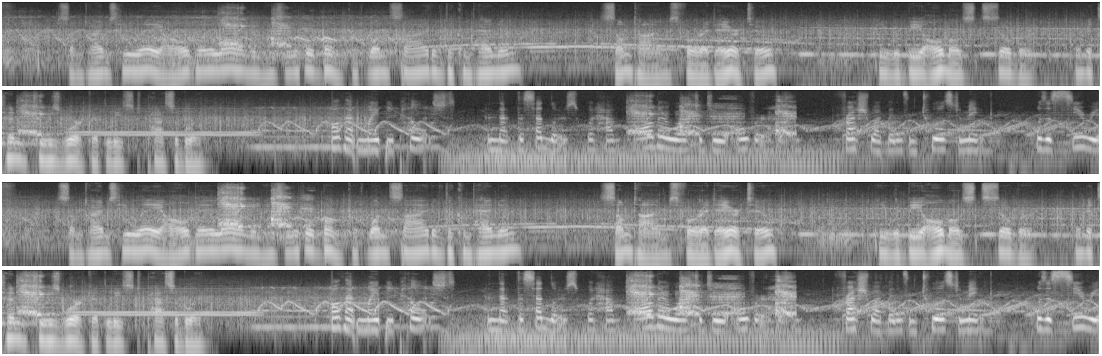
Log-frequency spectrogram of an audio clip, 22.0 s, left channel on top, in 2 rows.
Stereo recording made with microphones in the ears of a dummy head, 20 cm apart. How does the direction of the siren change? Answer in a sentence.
You can hear the siren travel towards the right.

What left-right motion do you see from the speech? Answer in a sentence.
In this clip you hear the speech stay in one place.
